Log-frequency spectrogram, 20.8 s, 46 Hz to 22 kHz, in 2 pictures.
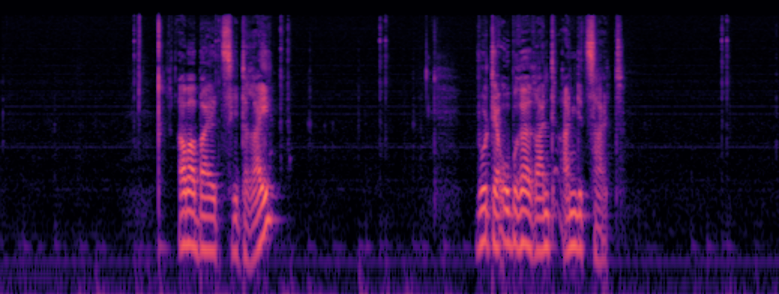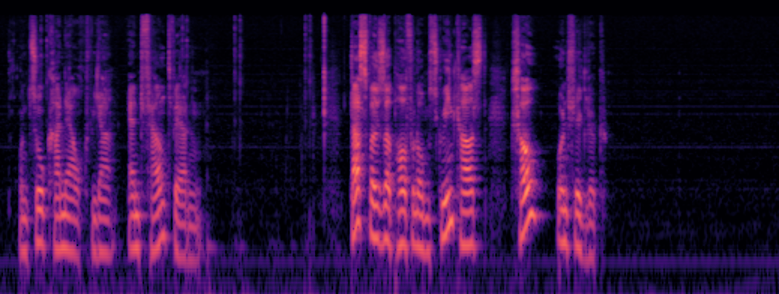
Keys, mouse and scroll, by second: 1.8 click, 2.9 click, 3.7 right click, 5.1 click, 9.7 click, 11.0 click, 12.9 click, 13.6 click, 14.5 click.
